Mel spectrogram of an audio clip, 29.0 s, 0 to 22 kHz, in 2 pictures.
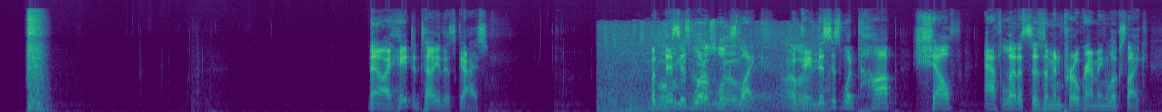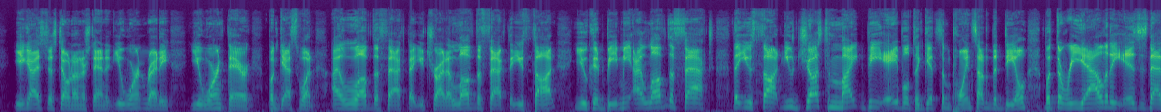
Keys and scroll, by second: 22.1 alt++.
